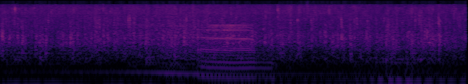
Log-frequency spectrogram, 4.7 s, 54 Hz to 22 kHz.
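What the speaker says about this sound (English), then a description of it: "Love the rain there, eh?" Steady rain patter in the Euro Truck Simulator 2 driving game, a constant wash heard from inside the truck cab, with a low engine hum and a brief spoken word over it.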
